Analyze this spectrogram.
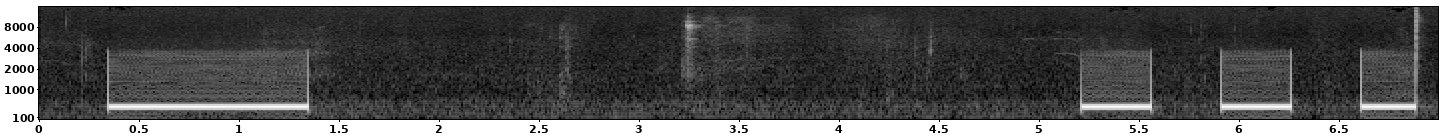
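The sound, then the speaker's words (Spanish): Telephone call tones as a number is dialed and rings out: one long steady ringing tone of about a second, a pause, then three shorter tones in quick succession, all at one fixed mid pitch. “Llamada directa, sin intermediación, a ver si nos cae la llamada. No hemos probado contactar este número telefónico.”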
